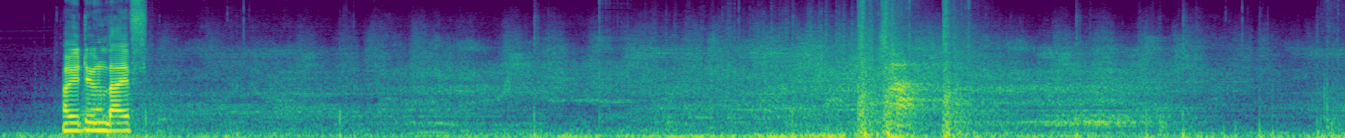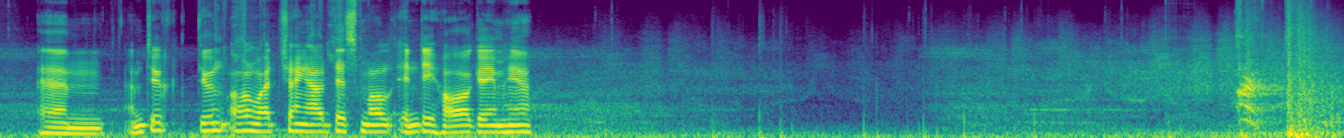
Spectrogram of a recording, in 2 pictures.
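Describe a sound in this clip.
A young man talks casually into a close microphone, with pauses.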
